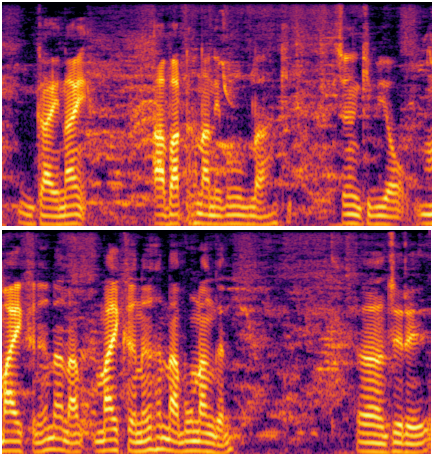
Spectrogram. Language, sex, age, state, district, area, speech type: Bodo, female, 30-45, Assam, Udalguri, urban, spontaneous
